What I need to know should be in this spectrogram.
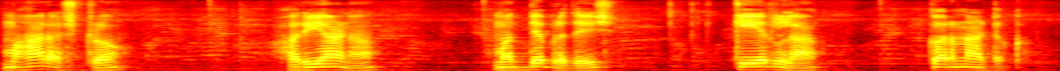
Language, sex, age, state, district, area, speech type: Marathi, male, 18-30, Maharashtra, Sindhudurg, rural, spontaneous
